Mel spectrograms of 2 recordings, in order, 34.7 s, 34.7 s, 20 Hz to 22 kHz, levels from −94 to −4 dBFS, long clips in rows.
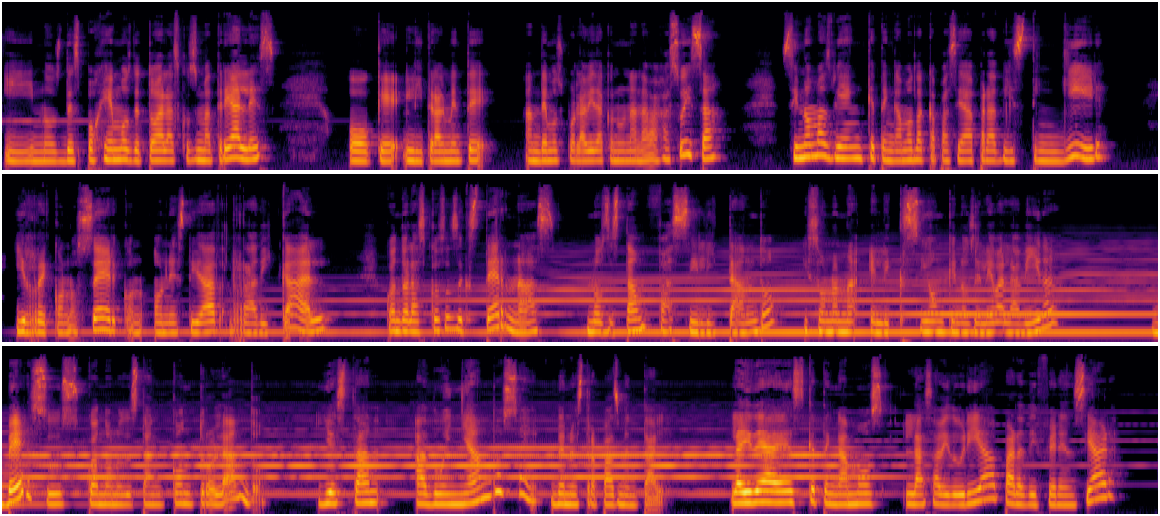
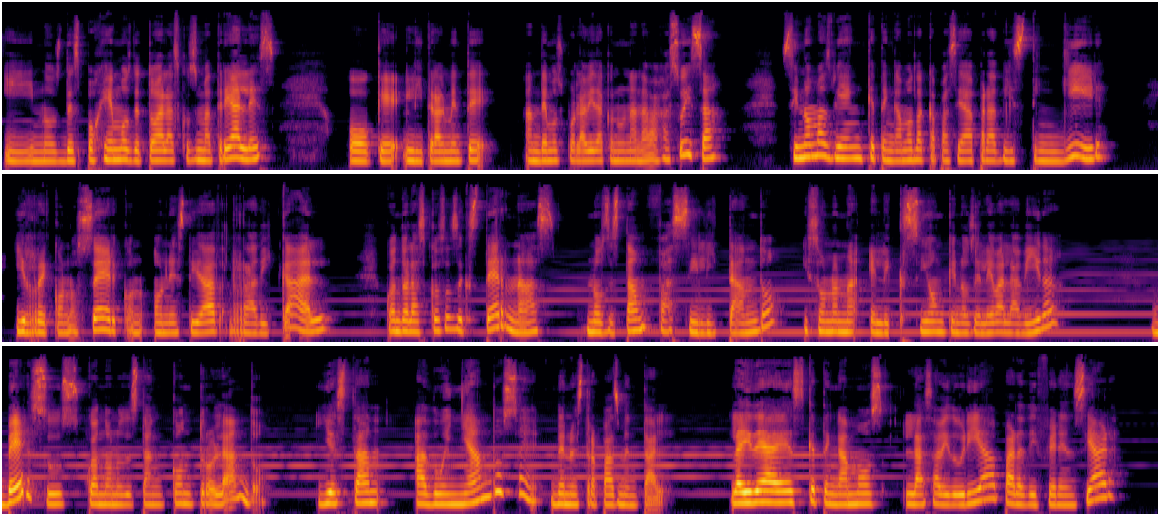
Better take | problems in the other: second | background music; loud; throughout; 4 dB below the speech; faint in the second

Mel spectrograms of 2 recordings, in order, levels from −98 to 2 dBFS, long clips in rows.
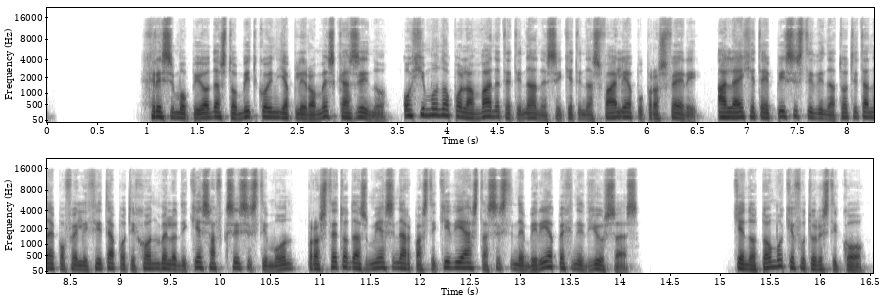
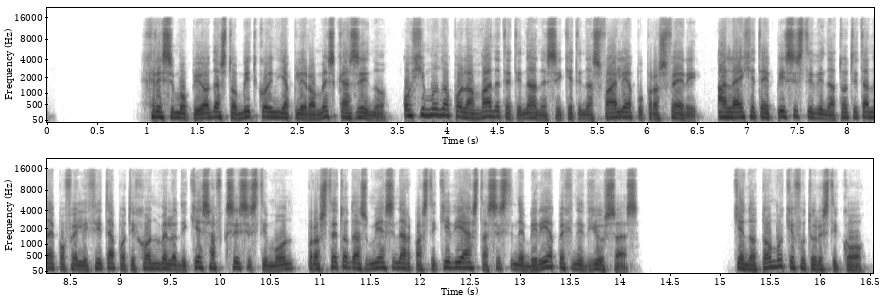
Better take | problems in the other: first | distortion; slight; 10 dB below the speech

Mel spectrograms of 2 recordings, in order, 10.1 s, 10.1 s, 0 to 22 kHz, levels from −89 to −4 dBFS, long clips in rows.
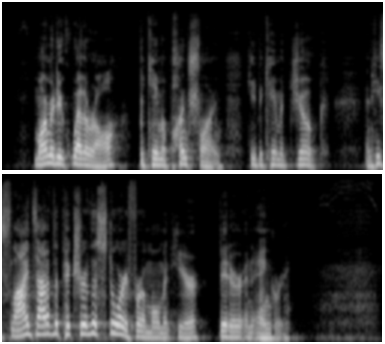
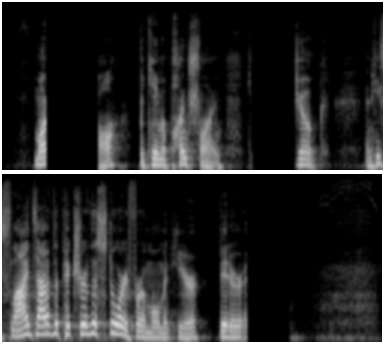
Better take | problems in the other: first | audio cutting out; at 0.5 s for 0.5 s, at 3.5 s for 0.5 s and at 8.5 s for 0.5 s

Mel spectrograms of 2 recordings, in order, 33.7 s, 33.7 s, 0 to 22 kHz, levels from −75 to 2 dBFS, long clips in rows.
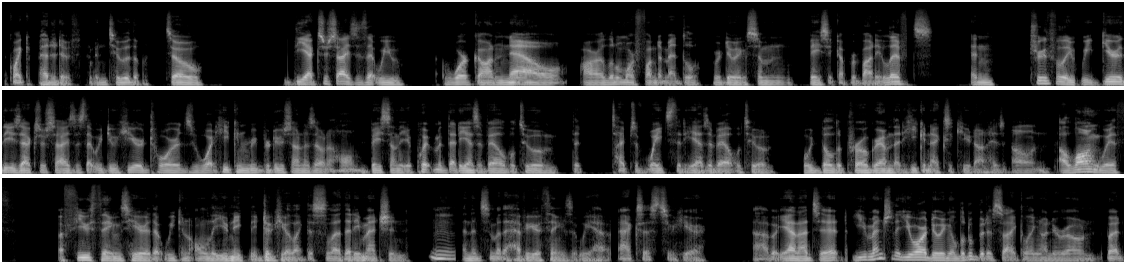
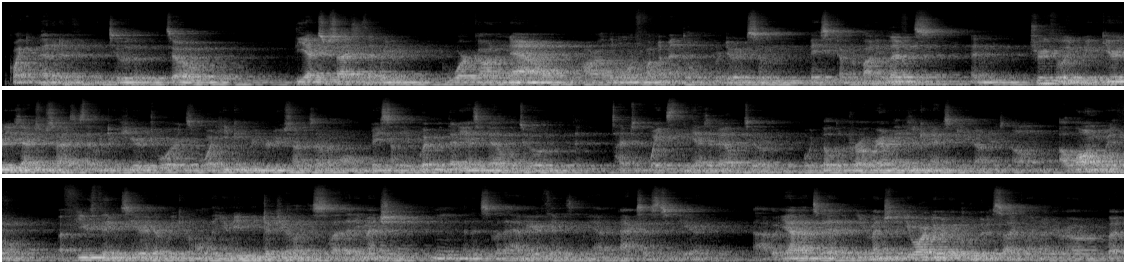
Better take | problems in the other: first | room echo; noticeable; dies away in 2.1 s // off-mic speech; far

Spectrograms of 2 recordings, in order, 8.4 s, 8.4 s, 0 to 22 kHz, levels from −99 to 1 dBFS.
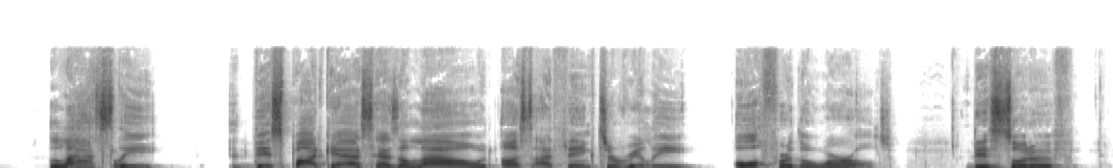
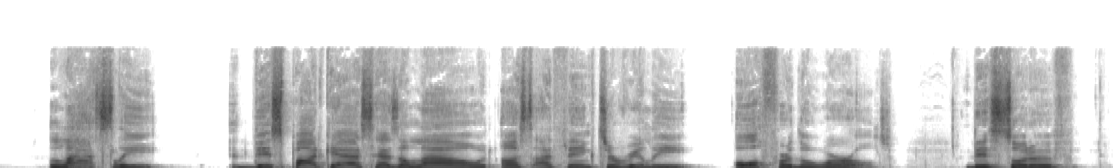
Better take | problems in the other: second | thin; somewhat; fading below 300 Hz

